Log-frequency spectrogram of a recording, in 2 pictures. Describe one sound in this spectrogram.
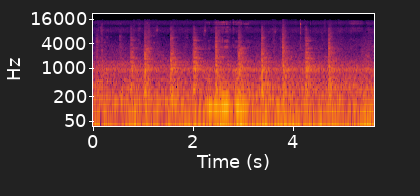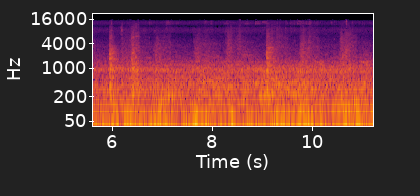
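Footsteps thud steadily on a stone floor.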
